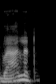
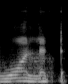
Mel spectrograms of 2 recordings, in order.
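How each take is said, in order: First: The first vowel is spread, like 'vay'. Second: The first vowel is said with rounded lips. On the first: The speaker calls it wrong. "அது வேலட் கிடையாது" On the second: The speaker calls it right. "உங்க உதட வந்து round பண்ணுங்க"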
